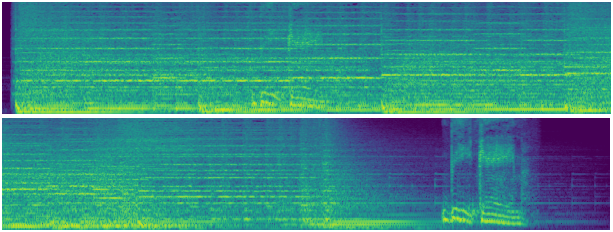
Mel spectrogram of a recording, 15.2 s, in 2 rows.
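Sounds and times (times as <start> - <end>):
cinematic adventure music: 0.1 - 14.6.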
